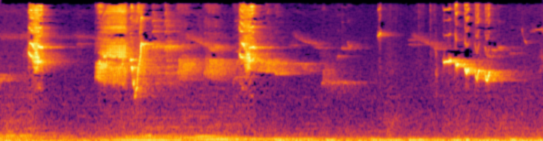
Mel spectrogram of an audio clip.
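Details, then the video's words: A Northern mockingbird sings varied, high chirping and whistled phrases, repeating some phrases a few seconds apart, over a low background hum. "Masteran Pintar Burung Kicau Northern Mockingbird"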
